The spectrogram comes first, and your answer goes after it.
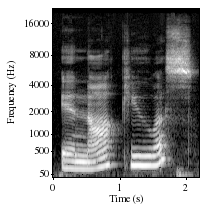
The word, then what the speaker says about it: innocuous: clear oo vowel there and then we end with a schwa sounds just like the word us or you can even do a little bit of an is sound just light and short and unstressed on that last syllable building it up innocuous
